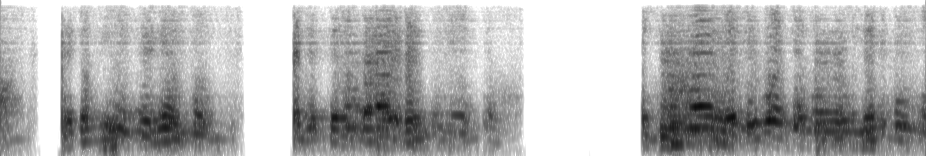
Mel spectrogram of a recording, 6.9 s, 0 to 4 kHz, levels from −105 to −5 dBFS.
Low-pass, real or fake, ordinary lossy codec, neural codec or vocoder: 3.6 kHz; fake; none; codec, 44.1 kHz, 0.9 kbps, DAC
